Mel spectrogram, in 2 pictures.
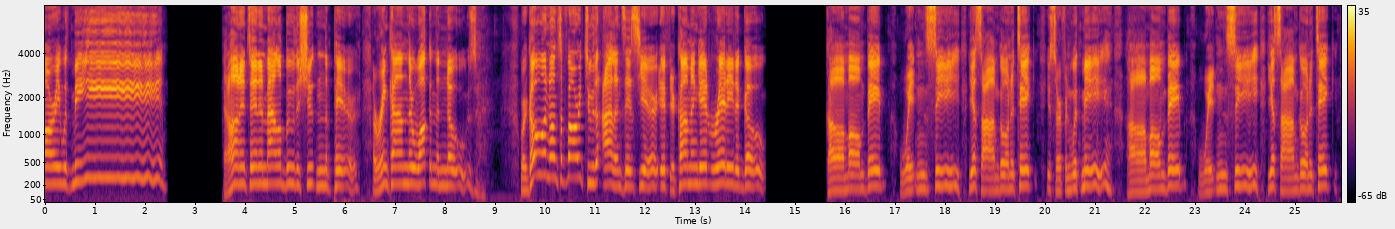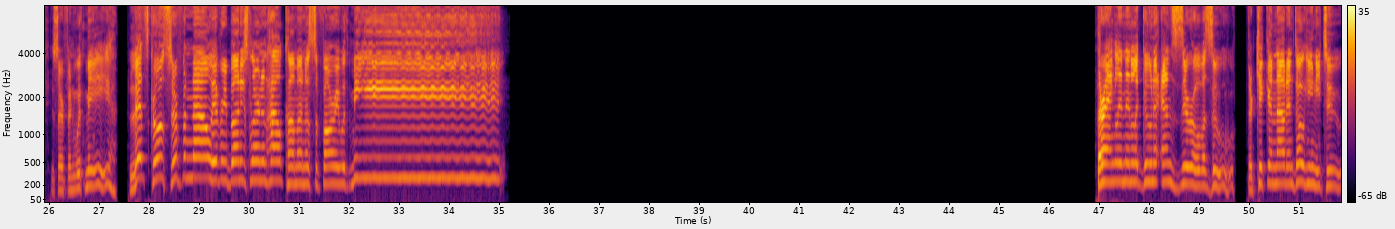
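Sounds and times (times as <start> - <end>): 
vocals: 0.0 - 2.5, 3.6 - 14.5, 15.6 - 35.2, 46.9 - 51.8.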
